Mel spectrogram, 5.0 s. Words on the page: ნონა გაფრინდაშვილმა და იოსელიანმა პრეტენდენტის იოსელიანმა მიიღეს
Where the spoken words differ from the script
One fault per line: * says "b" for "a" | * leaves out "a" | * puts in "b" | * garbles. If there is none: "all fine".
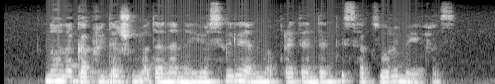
* puts in "ნანა"
* says "საგზური" for "იოსელიანმა"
